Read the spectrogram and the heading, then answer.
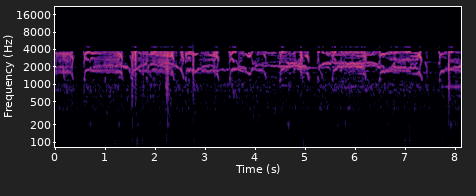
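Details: Peregrine falcon chicks begging while being fed at the PGE Toruń site in Poland, 30 April 2022: overlapping drawn-out, wheezy, harmonic wails, each about half a second to a second, following one another almost without pause.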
